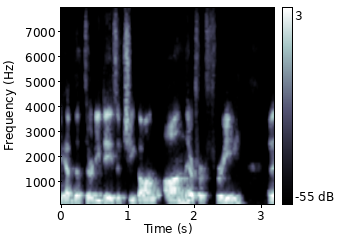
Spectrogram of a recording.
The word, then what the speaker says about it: Qigong: first of all U chiong is spelled qy g n g a lot of times people want to spell it um Chi which is The Logical way of spelling it don't you know but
